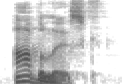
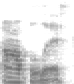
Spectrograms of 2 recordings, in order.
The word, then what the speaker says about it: obelisk: Obelisk. Okay, it is obelisk. My bad. Yep, I was mixing it up with oubliette.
